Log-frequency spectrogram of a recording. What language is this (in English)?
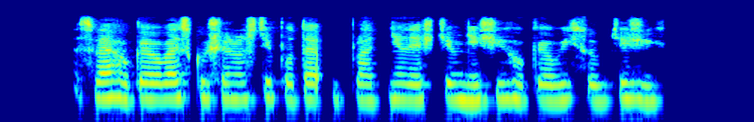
Czech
